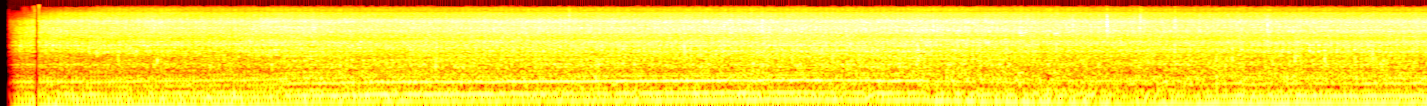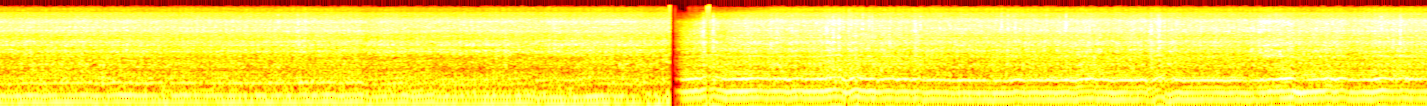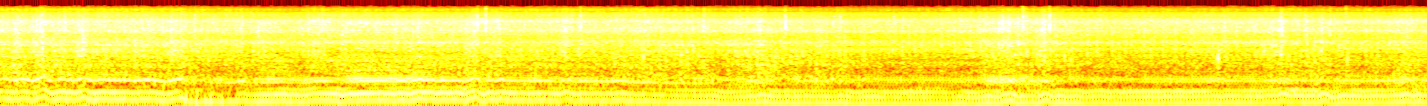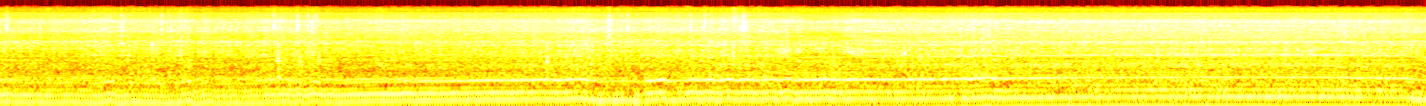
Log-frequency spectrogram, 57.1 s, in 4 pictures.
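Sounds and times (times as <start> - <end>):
motorcycle engine running: 0.1 - 57.0
tyre noise on gravel: 1.1 - 55.9.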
